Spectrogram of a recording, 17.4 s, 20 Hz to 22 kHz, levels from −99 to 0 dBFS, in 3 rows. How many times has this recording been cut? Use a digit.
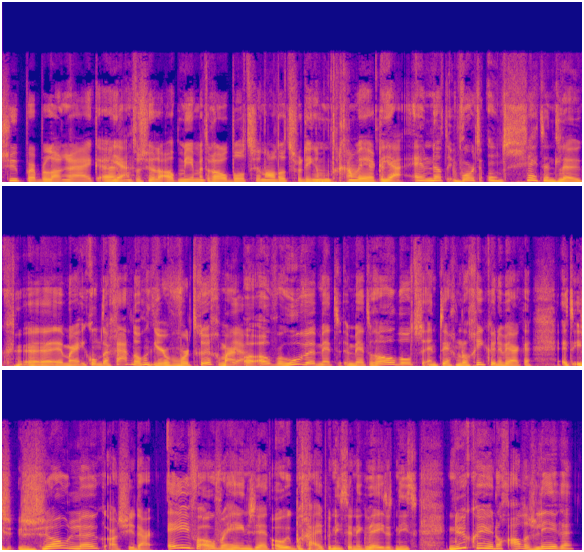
2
